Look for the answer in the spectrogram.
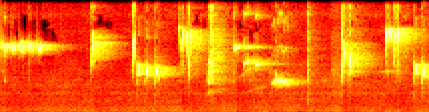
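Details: Konin, the olive-backed sunbird, in active song: a long thin whistle opens, then brisk chips, descending whistled slurs and short trills tumble out in varied order.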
